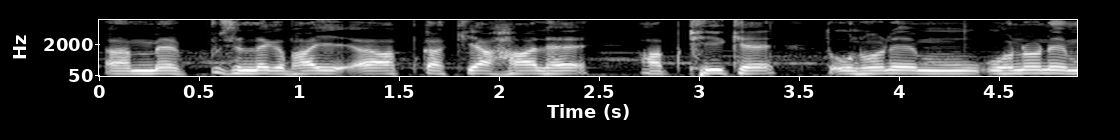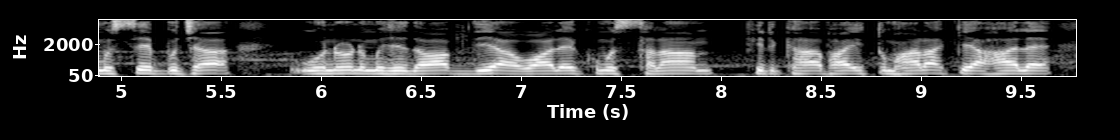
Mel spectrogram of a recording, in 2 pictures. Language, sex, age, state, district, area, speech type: Urdu, male, 18-30, Bihar, Khagaria, rural, spontaneous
